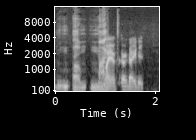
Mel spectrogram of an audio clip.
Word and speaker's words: myocarditis: Myocarditis.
